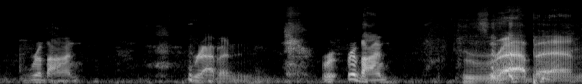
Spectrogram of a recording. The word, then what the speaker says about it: Rabban: Richter Rabin. Rabban. Rabin. Rabban. Rabin. You're not putting the accents on the like syllables.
